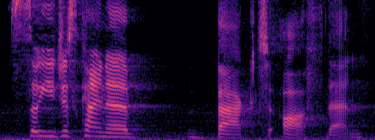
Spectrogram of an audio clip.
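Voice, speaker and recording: An actress voicing a sardonic teenage high-school girl with a dry, questioning delivery in a visual novel game. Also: lively intonation, a little slow, gravelly, pushed and bright, slight background noise, heavily acted. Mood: dry, probing.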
